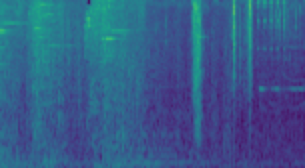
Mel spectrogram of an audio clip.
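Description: A pickaxe strikes a tree trunk with a crack.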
